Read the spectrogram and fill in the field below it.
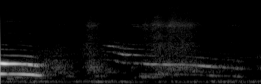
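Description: A cat meows loudly up close, then gives a softer, drawn-out second meow that trails off quietly.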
